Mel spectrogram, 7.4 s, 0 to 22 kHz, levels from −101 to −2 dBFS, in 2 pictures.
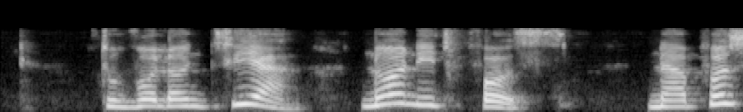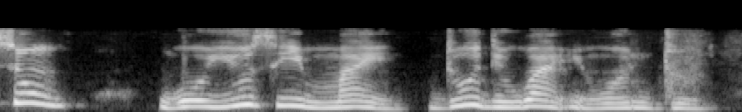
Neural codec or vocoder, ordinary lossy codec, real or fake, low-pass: vocoder, 22.05 kHz, 80 mel bands, HiFi-GAN; none; fake; 7.2 kHz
